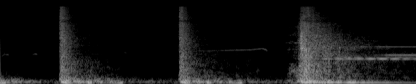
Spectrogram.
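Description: Movie-trailer sound design: heavy boom hits, one about every second and a bit, each dying away slowly, with a low drone swelling in after the third hit.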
